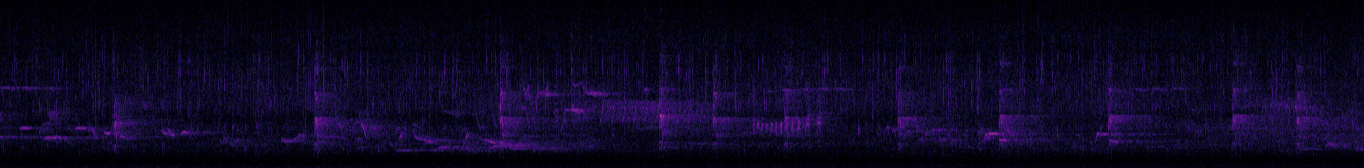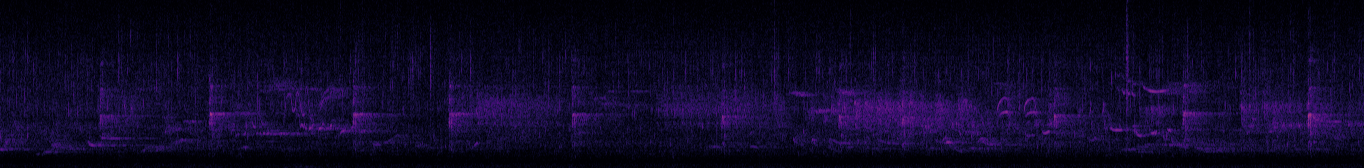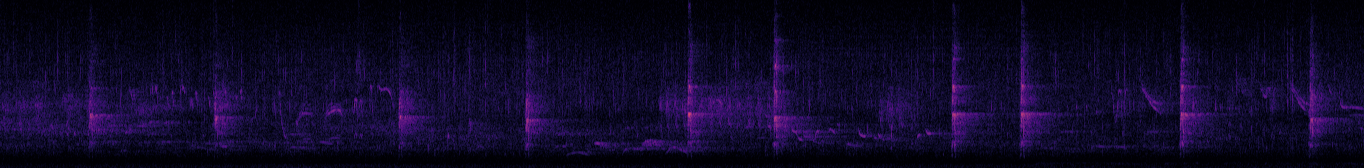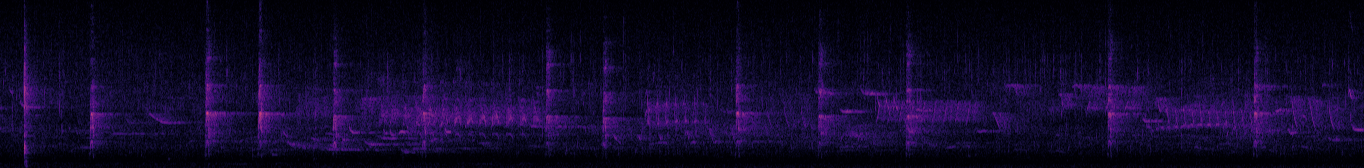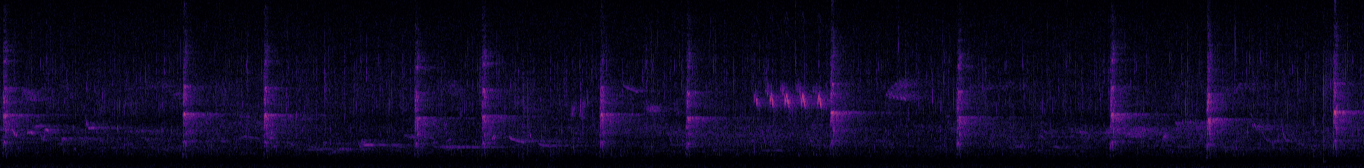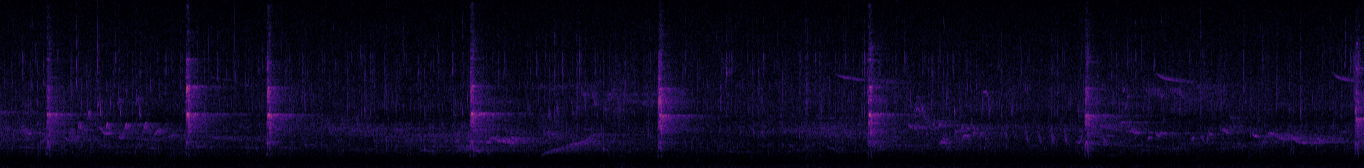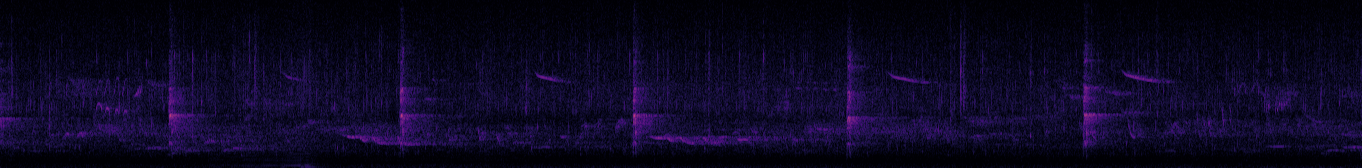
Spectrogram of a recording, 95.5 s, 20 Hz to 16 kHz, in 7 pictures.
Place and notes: {"title": "Forest Lake''Höllsee''Nature Park Haßberge Germany - Forest lake on a summer evening", "date": "2022-06-14 20:00:00", "description": "Deep in the Forest you will find this wonderful place. Surrounded by moss-covered trees, swampy wet meadows and numerous smaller watercourses and streams which flow from the higher areas into this forest lake. This nature reserve offers the vital habitat for many plants and creatures here in this area. The ''Höllsee ''As the locals call it, is an important breeding ground for some endangered animal species.\nSetup:\nEarSight mic's stereo pair from Immersive Soundscapes", "latitude": "50.20", "longitude": "10.48", "altitude": "372", "timezone": "Europe/Berlin"}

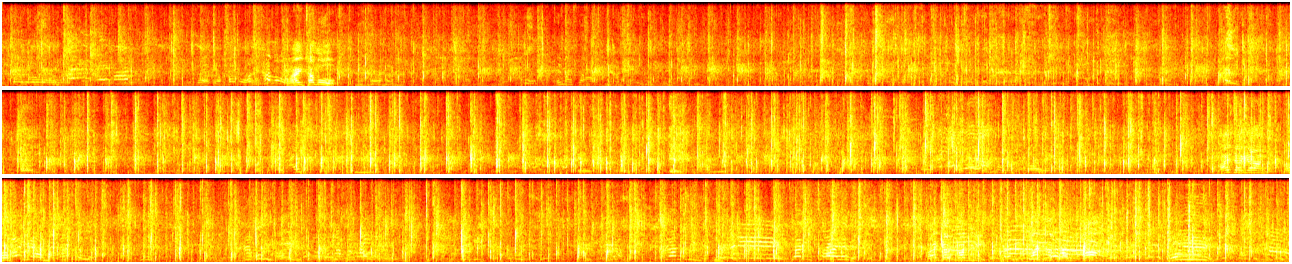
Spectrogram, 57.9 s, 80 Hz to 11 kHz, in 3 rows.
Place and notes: {"title": "Eversten Holz, Oldenburg - Brunnenlauf, kids marathon", "date": "2016-06-05 10:05:00", "description": "a flock of kids running-by, people clapping, forest ambience\n(Sony PCM D50, Primo EM172)", "latitude": "53.14", "longitude": "8.20", "altitude": "13", "timezone": "Europe/Berlin"}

